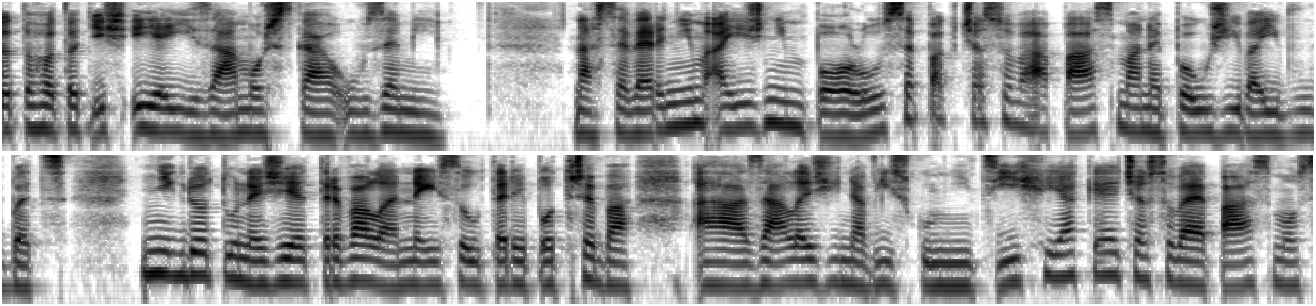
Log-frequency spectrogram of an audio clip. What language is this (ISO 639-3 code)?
ces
